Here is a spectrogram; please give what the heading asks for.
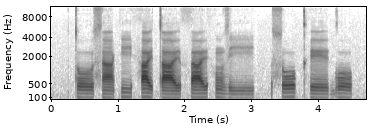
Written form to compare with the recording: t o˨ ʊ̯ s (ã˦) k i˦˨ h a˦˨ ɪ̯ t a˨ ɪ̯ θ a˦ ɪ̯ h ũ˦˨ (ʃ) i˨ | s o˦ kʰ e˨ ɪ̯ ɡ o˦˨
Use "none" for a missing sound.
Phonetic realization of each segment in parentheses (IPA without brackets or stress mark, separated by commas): ã˨, z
